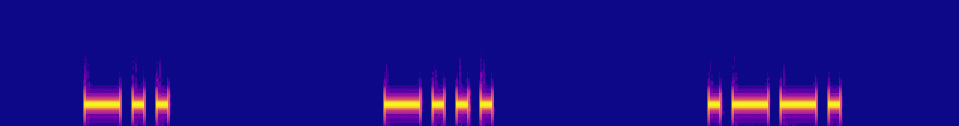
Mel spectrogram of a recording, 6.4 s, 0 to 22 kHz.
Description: Morse code, heard as a keyed tone, about 15 wpm, spaced as for 5 wpm, 700 Hz. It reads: DBP
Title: USA Call Signs - 6x Character Spacing - 15wpm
